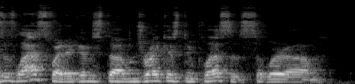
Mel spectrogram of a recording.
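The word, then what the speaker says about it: Dricus du Plessis: last fight against um dreicus duplesses where um or drake is duplicity as he as he pronounces it um and he just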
